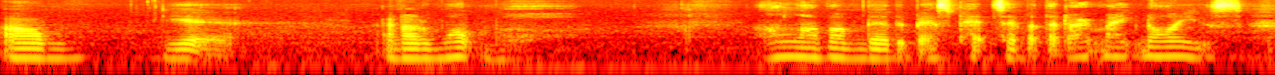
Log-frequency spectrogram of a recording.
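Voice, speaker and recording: Long, frequent pauses break up a woman's speech at a fairly slow pace. Her voice is very deep and low in pitch, and somewhat breathy. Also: ordinary pitch variation. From Australia, rural New South Wales. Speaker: fabric dyer and craft vlogger. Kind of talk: casual vlog talk.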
